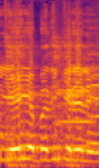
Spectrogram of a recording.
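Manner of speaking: anguished cry. Acted. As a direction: break out in grief. Widower's cry of despair. (ದುಃಖದಿಂದ ಜೋರಾಗಿ ಕೂಗುವ ಗಂಡ)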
